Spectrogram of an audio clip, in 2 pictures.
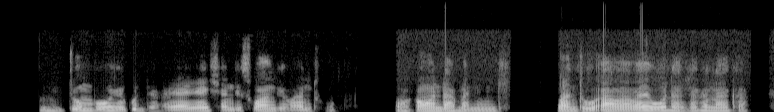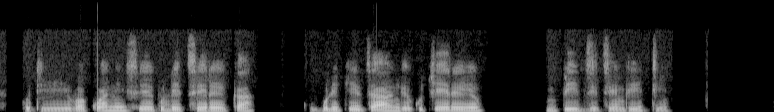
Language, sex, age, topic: Ndau, male, 25-35, health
